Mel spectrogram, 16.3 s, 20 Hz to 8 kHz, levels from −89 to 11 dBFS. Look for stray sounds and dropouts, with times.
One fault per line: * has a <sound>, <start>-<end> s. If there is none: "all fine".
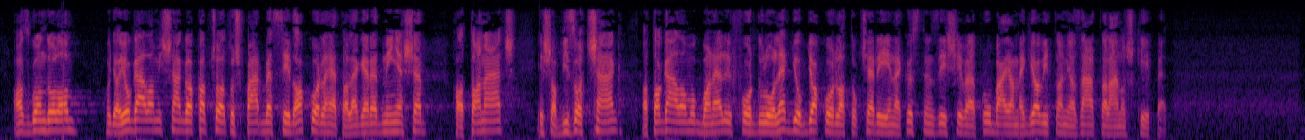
all fine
